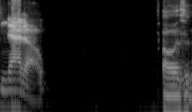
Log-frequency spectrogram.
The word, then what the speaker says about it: Neto: It's pronounced Neto. Oh, is it Nato?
